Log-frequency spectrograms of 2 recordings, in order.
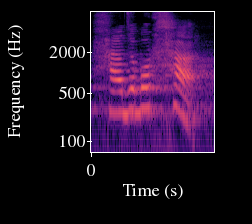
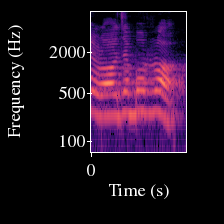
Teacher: হা পাতলা হরফ, এই কারণে তার হরকতটাও হরফের কারণে পাতলা হচ্ছে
